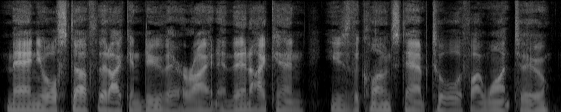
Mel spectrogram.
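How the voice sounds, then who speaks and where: A man giving a casual live software tutorial, thinking aloud with fillers, his voice starting to go. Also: lowish voice, fairly even intonation, normal speed, no echo, studio quality. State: losing his voice. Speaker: photographer demonstrating editing software.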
